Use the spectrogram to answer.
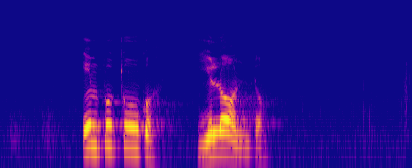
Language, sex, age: Xhosa, male, 20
